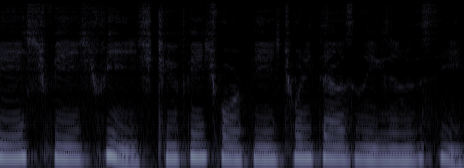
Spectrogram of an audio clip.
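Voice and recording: Someone in a put-on character voice speaks at a middle pitch and a fairly slow pace.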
